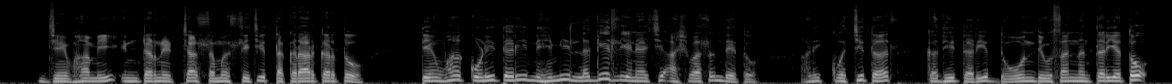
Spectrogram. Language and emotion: Marathi, disgusted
